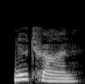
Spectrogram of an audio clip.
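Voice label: "neutron", American English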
